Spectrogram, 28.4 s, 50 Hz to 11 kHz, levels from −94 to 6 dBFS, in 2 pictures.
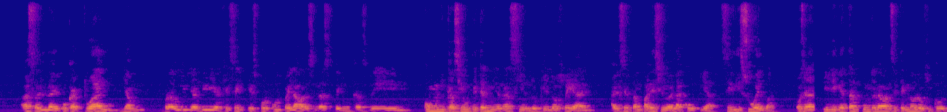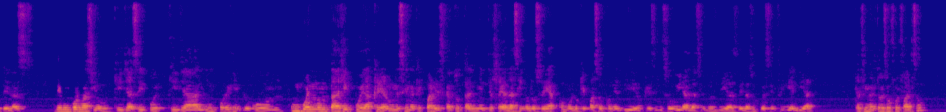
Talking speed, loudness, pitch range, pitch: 210 wpm, -33 LUFS, 145-160 Hz, 150 Hz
